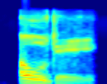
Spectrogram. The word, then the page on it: oldie: British English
